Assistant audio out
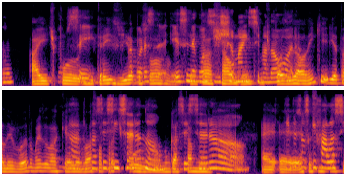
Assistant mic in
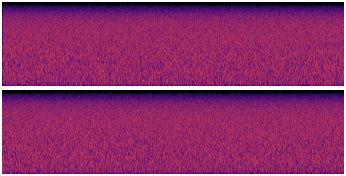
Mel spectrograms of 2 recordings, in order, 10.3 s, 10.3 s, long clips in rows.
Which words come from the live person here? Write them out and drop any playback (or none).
none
